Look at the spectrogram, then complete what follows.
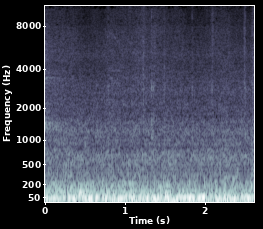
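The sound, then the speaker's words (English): A freshly washed truck's engine rumbles steadily as it drives through a mud hole, churning mud and water sloshing around it, a loud, continuous low roar with no talking. “Navigate this mud hole. Oh, yeah. My freshly washed truck.”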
